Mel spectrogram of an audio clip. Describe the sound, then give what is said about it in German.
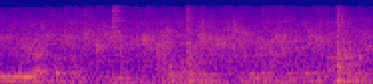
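Oil sizzles steadily in a soot-blackened cooking pot in a house, a continuous crackling hiss broken by a few sharper pops and spits, as a frittura, a stew of meat and vegetables, is prepared. “brutzelt das Öl im rußgeschwärzten Kochtopf.”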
